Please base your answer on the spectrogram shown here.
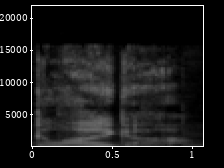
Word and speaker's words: Gligar: Gliggar is pronounced like glide. Really? Gligar.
